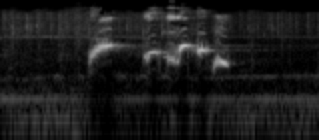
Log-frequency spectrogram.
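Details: Red-whiskered bulbul kept in a cage and conditioned as a decoy bird, giving one short, lively phrase of about six slurred whistled notes, rich and warbling, dropping at the close, with a faint low hum behind.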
